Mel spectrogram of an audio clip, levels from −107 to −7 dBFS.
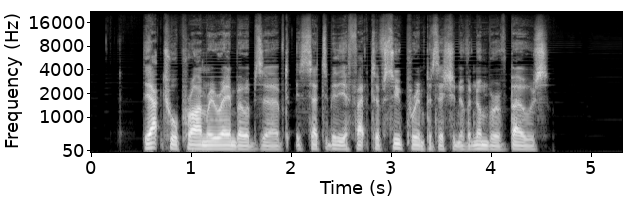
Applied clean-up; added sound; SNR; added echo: neural mask model DeepFilterNet 3.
